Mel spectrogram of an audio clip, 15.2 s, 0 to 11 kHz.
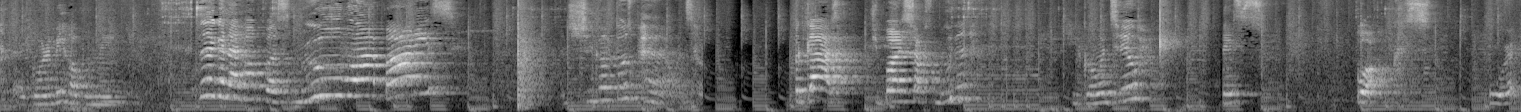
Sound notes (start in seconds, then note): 11.5 snapping fingers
